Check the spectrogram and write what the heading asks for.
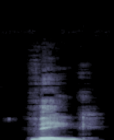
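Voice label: "vig", Australian English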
